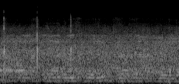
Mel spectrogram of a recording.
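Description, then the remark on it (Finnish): The crowd at Nokia Arena applauds during the Ilves versus Sport game to thank Risto Duffa for his career, a steady dense wash of clapping with a few sharper claps standing out, sustained at an even level throughout. “7.39 ensimmäistä erää pelaamatta, Ilves Sport 0-2 lukemissa ja aplodit Nokia Arenalla johtuu siitä, että Risto Duffaa kiitetään hänen urastaan”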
